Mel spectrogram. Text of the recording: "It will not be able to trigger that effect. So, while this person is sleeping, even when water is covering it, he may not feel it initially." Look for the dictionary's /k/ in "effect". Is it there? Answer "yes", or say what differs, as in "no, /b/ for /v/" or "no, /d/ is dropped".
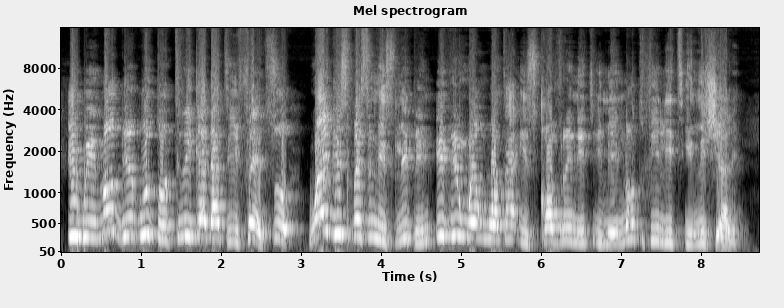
no, /k/ is dropped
